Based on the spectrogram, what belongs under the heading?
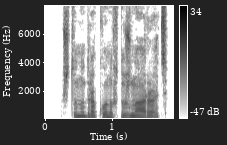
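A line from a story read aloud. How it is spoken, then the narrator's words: Gloomy. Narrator (Russian): мрачно ответил Икинг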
